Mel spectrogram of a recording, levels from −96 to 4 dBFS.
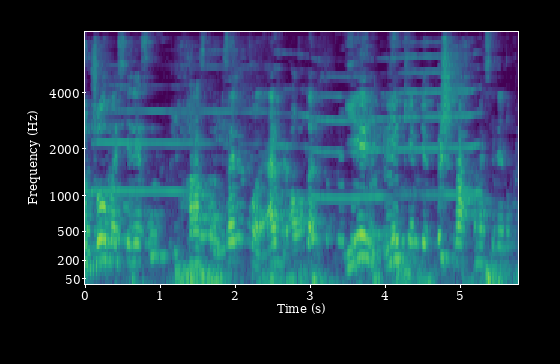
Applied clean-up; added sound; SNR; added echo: classical method WPE with log-MMSE.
